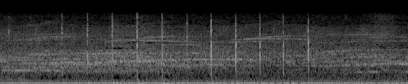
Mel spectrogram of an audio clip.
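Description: An audience applauds, a dense wash of clapping with a few sharper, louder claps standing out at irregular moments, steady in level across the few seconds.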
